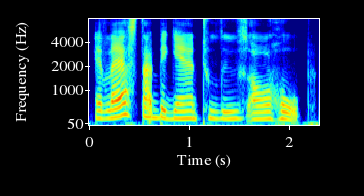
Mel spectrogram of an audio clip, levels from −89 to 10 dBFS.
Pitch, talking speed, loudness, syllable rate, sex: 205 Hz, 210 wpm, -20 LUFS, 4.2 syllables/s, female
